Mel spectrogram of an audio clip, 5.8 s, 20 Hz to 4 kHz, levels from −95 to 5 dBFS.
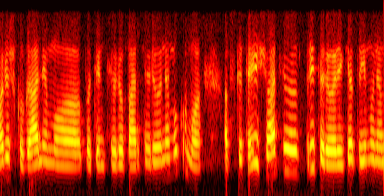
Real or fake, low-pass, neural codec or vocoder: real; 3.6 kHz; none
